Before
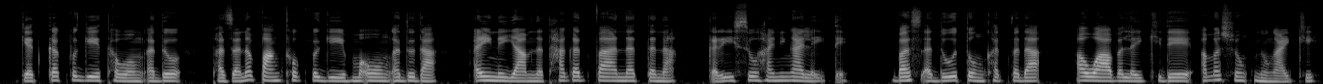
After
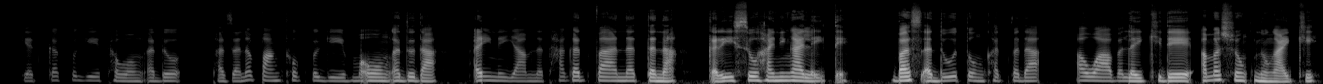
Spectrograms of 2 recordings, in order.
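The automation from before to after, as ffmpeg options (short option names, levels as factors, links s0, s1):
-af "asetnsamples=n=441:p=0,asendcmd='1.1 volume volume -11.5dB;3.61 volume volume -1.5dB;4.82 volume volume -13dB;5.7 volume volume -3dB;6.4 volume volume 5dB;9.42 volume volume -5.5dB;11.29 volume volume 5dB',volume=0.106"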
